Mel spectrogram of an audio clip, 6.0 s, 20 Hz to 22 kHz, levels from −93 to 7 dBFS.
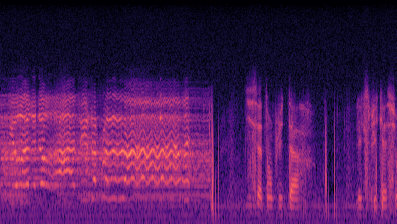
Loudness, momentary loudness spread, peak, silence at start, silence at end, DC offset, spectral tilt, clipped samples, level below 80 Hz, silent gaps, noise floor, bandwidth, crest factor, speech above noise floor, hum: -23 LUFS; 17 LU; -10 dBFS; 0 s; 0 s; under 0.1%; -2 dB/octave; under 0.1%; -64 dBFS; none; -47 dBFS; 20 kHz; 16 dB; 15 dB; none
